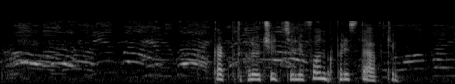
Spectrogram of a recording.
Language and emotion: Russian, neutral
